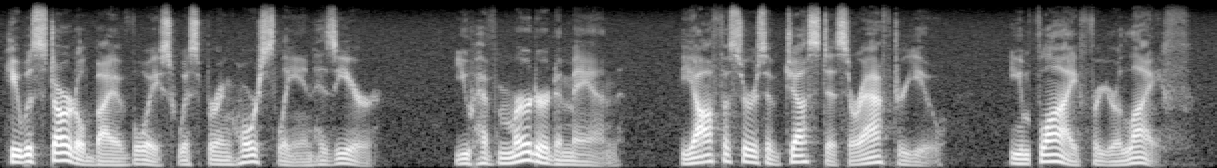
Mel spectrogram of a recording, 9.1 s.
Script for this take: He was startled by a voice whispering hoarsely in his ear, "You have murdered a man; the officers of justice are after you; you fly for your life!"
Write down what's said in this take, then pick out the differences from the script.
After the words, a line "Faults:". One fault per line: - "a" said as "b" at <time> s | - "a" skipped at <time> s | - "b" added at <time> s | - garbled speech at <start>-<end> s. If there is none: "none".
He was startled by a voice whispering hoarsely in his ear, "You have murdered a man; the officers of justice are after you; you fly for your life!"
Faults:
none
